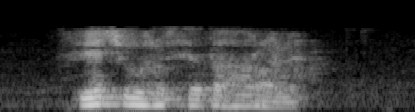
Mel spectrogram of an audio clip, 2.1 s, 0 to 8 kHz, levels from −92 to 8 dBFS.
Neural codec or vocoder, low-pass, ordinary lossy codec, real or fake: vocoder, 24 kHz, 100 mel bands, Vocos; 7.2 kHz; AAC, 16 kbps; fake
